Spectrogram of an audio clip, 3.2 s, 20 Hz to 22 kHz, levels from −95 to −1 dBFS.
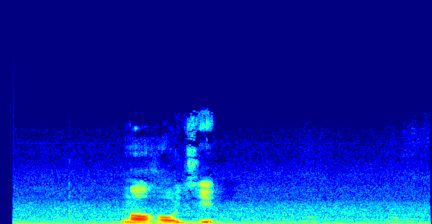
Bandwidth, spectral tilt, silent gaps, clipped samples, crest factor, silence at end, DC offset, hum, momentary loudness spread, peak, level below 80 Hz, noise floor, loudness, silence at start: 11 kHz; -6.5 dB/octave; none; under 0.1%; 24 dB; 1.65 s; under 0.1%; none; 11 LU; -2 dBFS; -74 dBFS; -48 dBFS; -22 LUFS; 0.9 s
